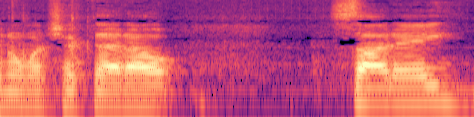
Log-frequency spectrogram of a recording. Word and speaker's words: Sade: what check that out Sade the original where they had to put the you know the pronunciation sharda so that's a really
